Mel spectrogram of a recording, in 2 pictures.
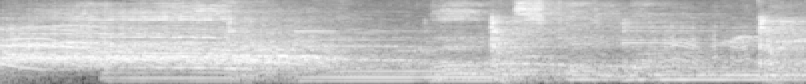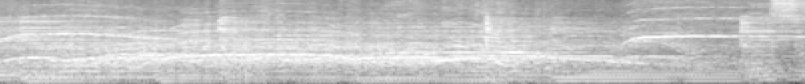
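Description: Concert crowd cheering, whooping and yelling over sustained music chords at a pop show; the loud, lively shouts continue throughout and ease off toward the end.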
